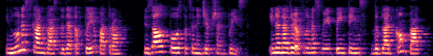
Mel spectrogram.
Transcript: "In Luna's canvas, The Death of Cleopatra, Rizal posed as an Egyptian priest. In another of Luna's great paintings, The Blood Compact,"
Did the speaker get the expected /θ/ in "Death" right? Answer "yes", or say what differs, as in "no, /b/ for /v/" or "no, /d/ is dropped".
no, /t/ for /θ/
